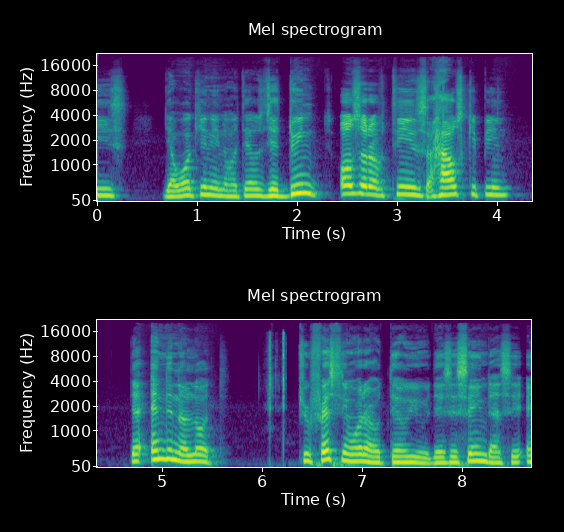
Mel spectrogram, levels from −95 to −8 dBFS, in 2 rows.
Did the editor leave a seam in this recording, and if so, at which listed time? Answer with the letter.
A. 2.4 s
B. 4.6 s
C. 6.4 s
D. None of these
C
